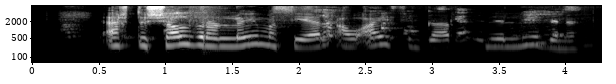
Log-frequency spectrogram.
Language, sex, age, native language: Icelandic, female, 12, Icelandic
